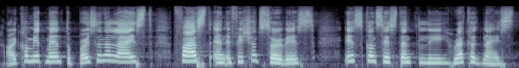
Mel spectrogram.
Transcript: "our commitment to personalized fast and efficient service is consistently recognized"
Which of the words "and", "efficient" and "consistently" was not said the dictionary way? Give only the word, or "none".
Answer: none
